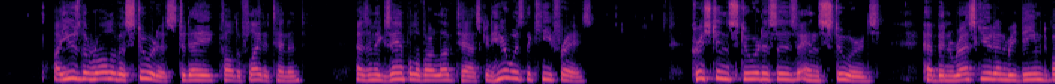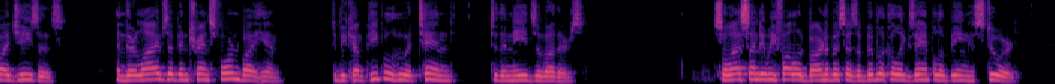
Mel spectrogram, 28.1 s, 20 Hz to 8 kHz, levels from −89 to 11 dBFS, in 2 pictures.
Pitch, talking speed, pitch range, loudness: 185 Hz, 145 wpm, 170-200 Hz, -31 LUFS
